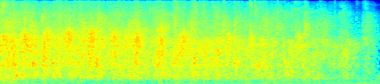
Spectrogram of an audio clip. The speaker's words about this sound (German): Und nochmal Applaus.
